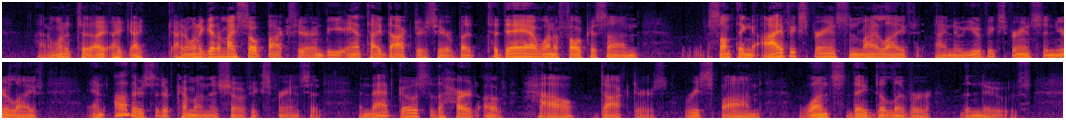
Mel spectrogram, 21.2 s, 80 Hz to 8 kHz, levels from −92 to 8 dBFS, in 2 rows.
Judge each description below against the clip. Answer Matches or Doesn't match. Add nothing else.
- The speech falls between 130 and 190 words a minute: Matches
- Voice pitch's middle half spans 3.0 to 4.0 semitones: Matches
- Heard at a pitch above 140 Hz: Doesn't match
